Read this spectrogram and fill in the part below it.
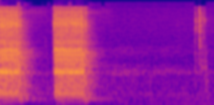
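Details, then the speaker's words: Free Toro ride-on mower, park brake engaged, brake switch disconnected: two sharp high beeps about a third of a second apart, then quiet; low-voltage warning to the starter relay because the battery is very low. "okay so that's telling me it's got low voltage to the to the starter relay which is because that um the battery is so low"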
